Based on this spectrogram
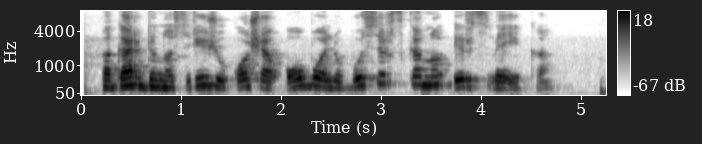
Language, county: Lithuanian, Kaunas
